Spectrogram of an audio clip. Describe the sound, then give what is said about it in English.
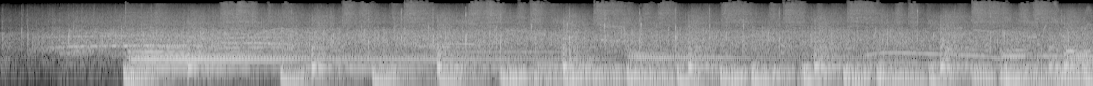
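Audience applause welcomes a performer at a live storytelling show: dense, loud clapping starts about a second in and holds steady to the end. “Would you please put your hands together?”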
